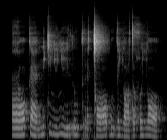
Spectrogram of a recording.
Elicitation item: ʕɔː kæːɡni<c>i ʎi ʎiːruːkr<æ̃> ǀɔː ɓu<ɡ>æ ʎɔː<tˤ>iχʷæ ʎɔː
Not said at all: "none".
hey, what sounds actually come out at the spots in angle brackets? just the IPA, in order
c, æ, ɡ, tˤ

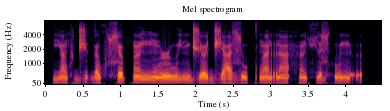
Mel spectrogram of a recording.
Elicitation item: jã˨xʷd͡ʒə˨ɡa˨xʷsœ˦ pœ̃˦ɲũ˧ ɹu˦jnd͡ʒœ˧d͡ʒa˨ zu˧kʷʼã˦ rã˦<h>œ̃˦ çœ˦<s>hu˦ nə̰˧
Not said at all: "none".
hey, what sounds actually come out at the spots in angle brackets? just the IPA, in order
h, z

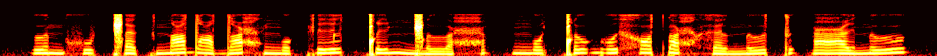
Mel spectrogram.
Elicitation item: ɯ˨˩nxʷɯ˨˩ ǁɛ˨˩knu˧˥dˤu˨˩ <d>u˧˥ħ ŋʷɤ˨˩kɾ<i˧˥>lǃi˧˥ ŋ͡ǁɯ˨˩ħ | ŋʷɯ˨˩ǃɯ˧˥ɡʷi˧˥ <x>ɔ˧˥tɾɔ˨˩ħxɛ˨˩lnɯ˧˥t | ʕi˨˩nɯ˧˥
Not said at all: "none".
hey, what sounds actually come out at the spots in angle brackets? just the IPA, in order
dˤ, i˧˥, x

